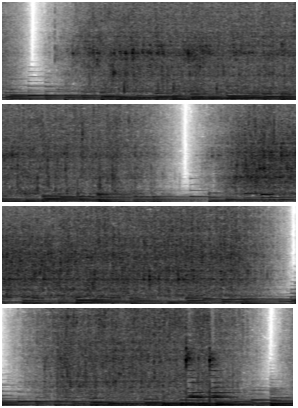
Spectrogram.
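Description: Oil sizzling steadily in a wok as chopped shallots, garlic and chilies fry, with instrumental background music underneath. The sizzle cuts out briefly about four times.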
